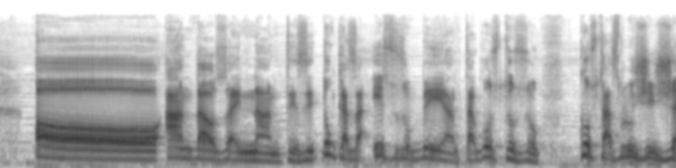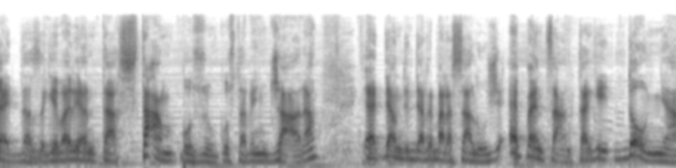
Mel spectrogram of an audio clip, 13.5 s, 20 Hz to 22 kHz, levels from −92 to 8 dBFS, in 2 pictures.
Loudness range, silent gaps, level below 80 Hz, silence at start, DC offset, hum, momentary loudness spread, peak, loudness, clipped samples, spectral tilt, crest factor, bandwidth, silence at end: 6 LU; none; -50 dBFS; 0 s; under 0.1%; none; 12 LU; 0 dBFS; -21 LUFS; under 0.1%; -4 dB/octave; 20 dB; 16 kHz; 0 s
